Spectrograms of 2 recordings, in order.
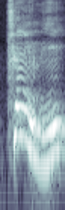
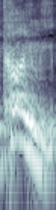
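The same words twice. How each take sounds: First: It is said in Italian-style church Latin pronunciation. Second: It is said in classical Latin pronunciation. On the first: This is how the Church says it today. "is what we say now" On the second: This is how it was said in ancient times. "in the Latin of Cicero, it would be"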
